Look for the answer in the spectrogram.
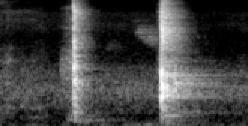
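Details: Lawn tractor with new starter, gear and solenoid gives two sharp clicks but no cranking; electrical issue, owner suspects the coil, plans to test by bridging solenoid terminals; a bad ground was later cleaned.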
